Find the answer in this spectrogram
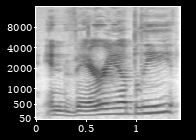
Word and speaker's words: invariably: Then you also asked about invariably. I have a video for that on the channel, but think about it syllable by syllable. Invariably, with the stress on the ver syllable.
